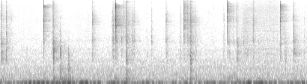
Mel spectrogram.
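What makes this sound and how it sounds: Fingertips type across a full-size backlit pink mechanical keyboard with round plastic typewriter-style keycaps. A quick run of sharp, bright clicks sounds, each keystroke short and dry over a soft low rumble.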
